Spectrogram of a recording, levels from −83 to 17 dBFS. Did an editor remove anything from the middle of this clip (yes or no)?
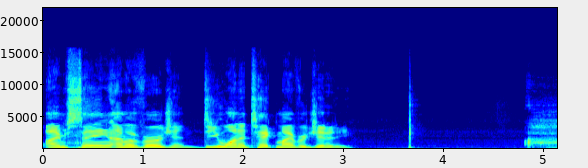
no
